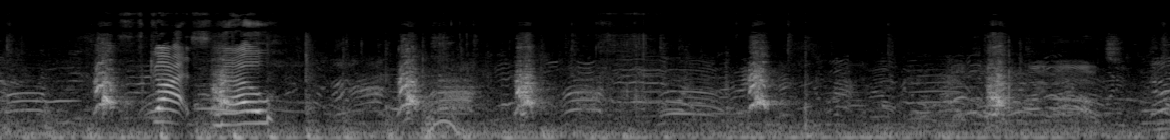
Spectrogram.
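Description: Short, high-pitched yelps repeated every second or two over background voices.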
